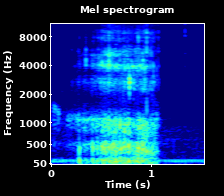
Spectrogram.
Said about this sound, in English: And then you've got the, like, what I just did, which was like, it sounded like I was gurgling, like, just like...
